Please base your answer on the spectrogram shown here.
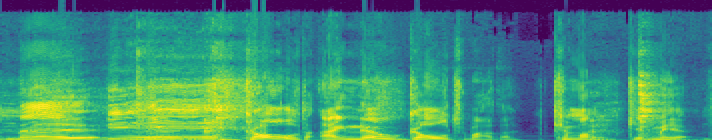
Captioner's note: chuckling; both bleating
